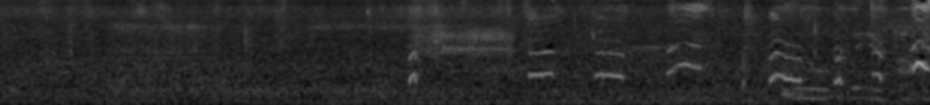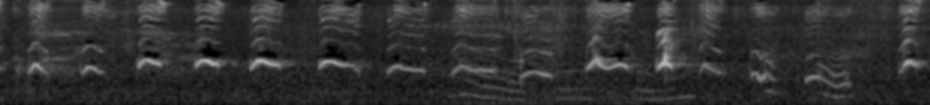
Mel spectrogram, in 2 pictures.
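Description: Three-and-a-half-week-old Llewellin setter puppies whining and yelping in short, high calls, starting about three seconds in. The calls come a few at a time at first, then about two or three a second from around six seconds in.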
